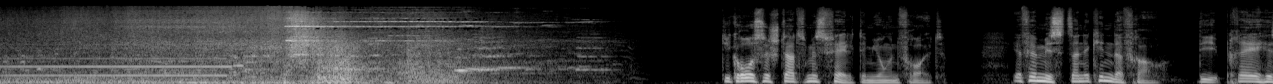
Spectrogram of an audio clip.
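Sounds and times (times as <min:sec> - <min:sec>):
train rumbling on rails: 0:00.0 - 0:06.2
high metallic train wheel squeals: 0:01.0 - 0:06.4
speech: 0:07.2 - 0:09.5, 0:10.1 - 0:12.7.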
